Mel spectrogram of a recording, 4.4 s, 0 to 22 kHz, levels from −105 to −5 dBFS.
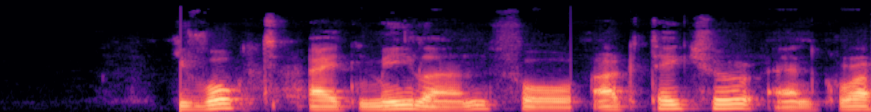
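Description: The recording path likely handles the signal in 2-second chunks and drops a short slice at each handover, which is audio missing between chunks. The speech jumps forward abruptly at 0.90 s, just before "worked at", and again at 2.85 s, roughly two seconds later. Each time about a twentieth of a second of sound is lost, and the two sides are butted together with no gap, so the speech skips slightly ahead rather than pausing.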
